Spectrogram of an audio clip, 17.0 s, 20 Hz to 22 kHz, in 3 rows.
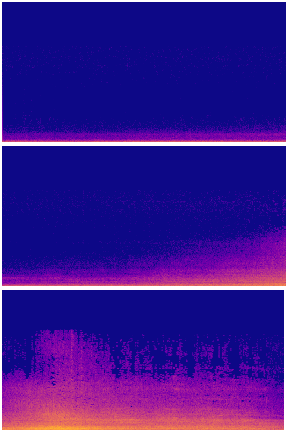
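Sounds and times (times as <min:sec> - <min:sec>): steam train passing at speed: 0:06.7 - 0:17.0.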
